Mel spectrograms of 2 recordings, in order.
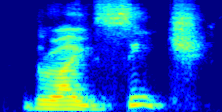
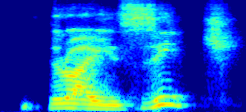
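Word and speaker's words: dreißig: sonido que vemos acá es como una s, como una es algo que está entre una ch, una ch, una cha y una sha, una sh. Es algo intermedio.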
